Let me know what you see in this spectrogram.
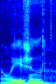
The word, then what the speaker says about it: Elysian: Elysian? – Sure.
